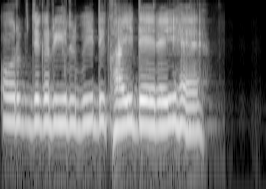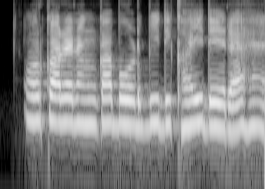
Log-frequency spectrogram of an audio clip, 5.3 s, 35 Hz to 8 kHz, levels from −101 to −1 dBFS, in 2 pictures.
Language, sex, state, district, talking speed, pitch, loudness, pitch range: Hindi, female, Uttar Pradesh, Saharanpur, 205 wpm, 230 Hz, -16 LUFS, 215-235 Hz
